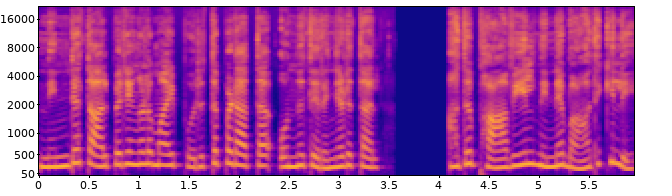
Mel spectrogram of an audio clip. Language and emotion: Malayalam, fearful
